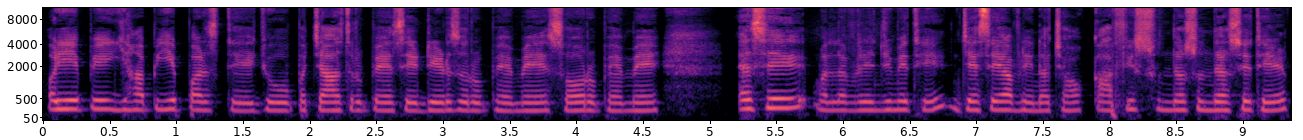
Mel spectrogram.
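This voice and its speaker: A woman's voice: medium pitch, level tone, moderate pace, warm tone, no room sound. Woman, thirties, casual vlog narration, chatty, dry close sound. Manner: chatty, explains prices and bargaining. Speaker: vlogger.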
